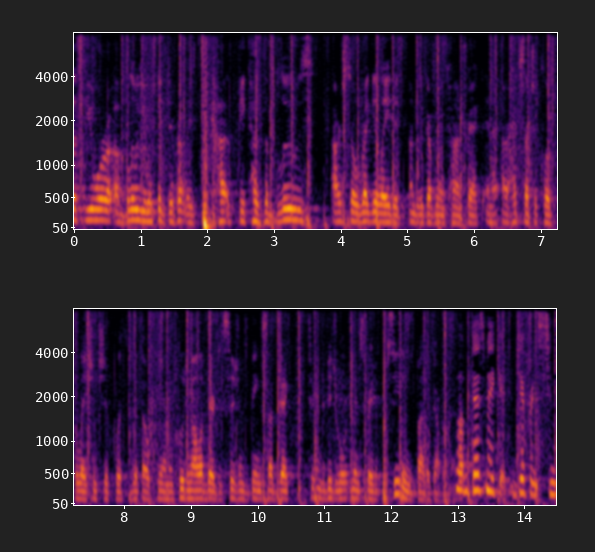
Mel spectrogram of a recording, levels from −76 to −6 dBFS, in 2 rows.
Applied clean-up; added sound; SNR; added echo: none; Run; 12 dB; none.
